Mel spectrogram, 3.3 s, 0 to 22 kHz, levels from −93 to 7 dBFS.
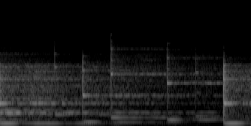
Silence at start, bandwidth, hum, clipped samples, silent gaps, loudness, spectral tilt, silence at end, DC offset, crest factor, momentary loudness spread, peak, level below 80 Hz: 0 s; 7.2 kHz; none; under 0.1%; none; -55 LUFS; -3 dB/octave; 0 s; under 0.1%; 26 dB; 14 LU; -28 dBFS; under -90 dBFS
